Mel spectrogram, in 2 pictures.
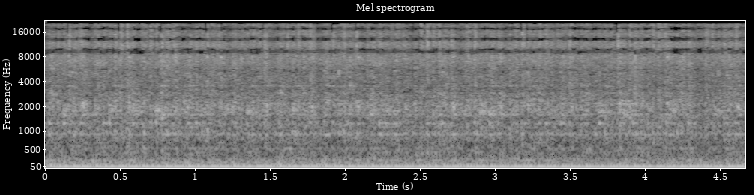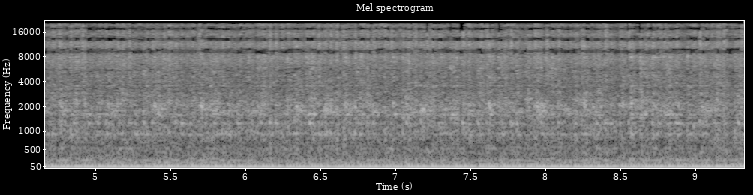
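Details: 1973 Corvette V8, first drive in 5 years: deep even rumble, steady lumpy beat, no knocks or rattles; normal running.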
